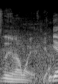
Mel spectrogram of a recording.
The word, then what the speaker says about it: Waithe: Am I saying that right? Lena Waithe. – Yes, Lena Waithe.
